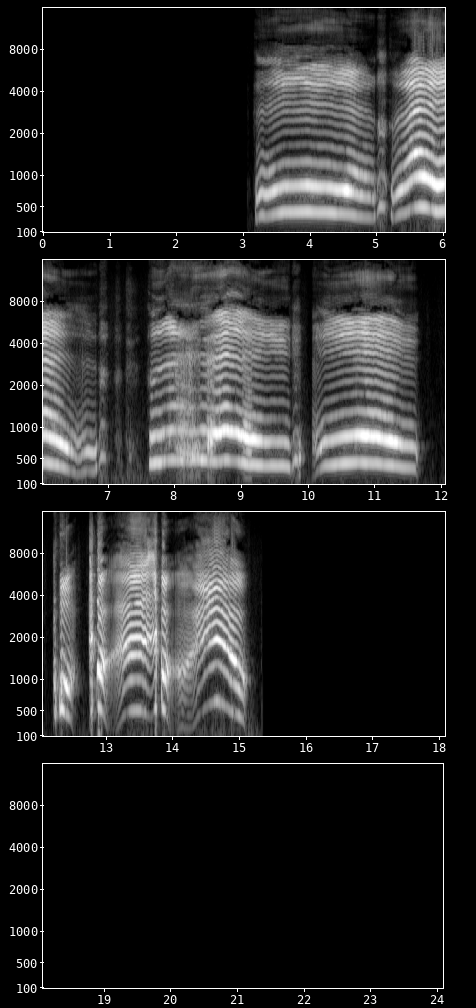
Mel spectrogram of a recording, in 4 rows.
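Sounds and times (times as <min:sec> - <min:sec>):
baby crying: 0:03.2 - 0:07.0, 0:07.6 - 0:15.2.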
